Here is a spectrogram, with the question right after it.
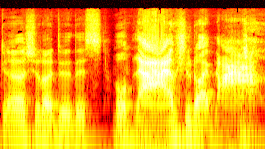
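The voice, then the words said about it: Imitates another person's voice. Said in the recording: “my Arnold impersonation”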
